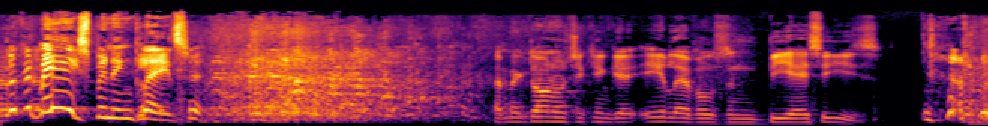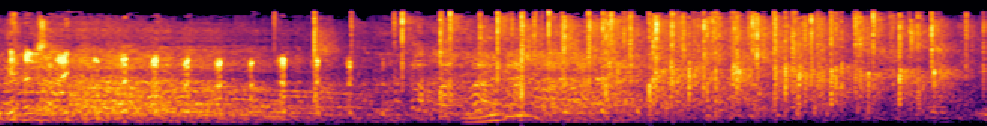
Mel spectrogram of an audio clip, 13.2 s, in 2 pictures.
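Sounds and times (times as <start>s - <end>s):
speech: 0.0s - 2.3s, 3.3s - 8.2s
laughter: 1.3s - 3.6s, 6.2s - 13.1s
audience applause: 6.6s - 13.1s.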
